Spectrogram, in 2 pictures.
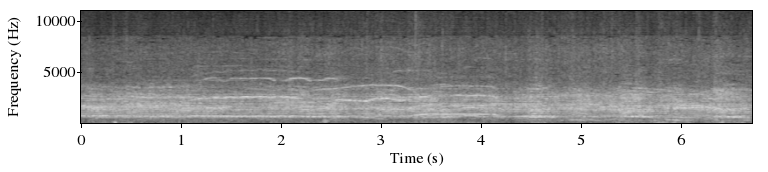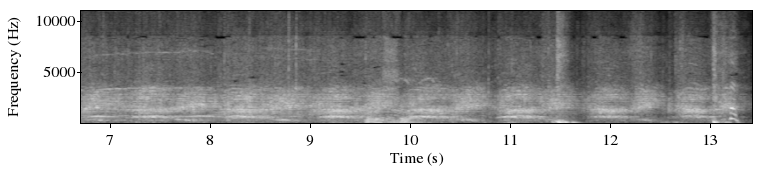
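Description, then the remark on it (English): A large crowd cheers loudly and continuously for former Channel 4 anchor Mark Rosen as he comes out to them: a dense roar of overlapping shouts, whoops and high-pitched yells that holds steady throughout, with a few sharper bursts toward the end. “Make the loudest noise possible for former Channel 4 anchor Mark Rosen, everybody!”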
